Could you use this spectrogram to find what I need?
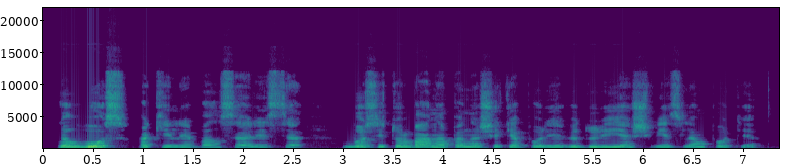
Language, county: Lithuanian, Kaunas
